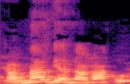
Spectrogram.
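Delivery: ordinary talk, nothing marked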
